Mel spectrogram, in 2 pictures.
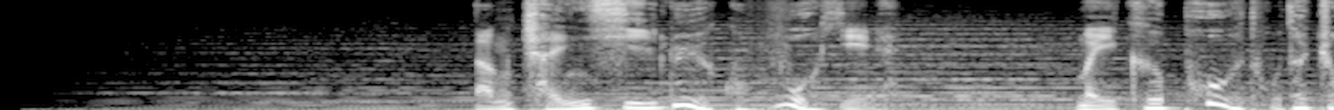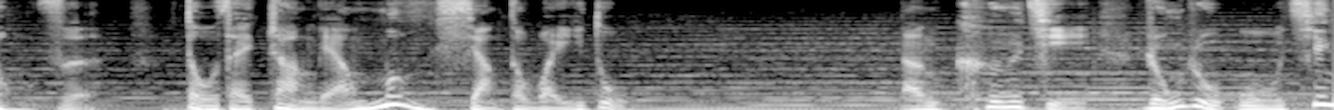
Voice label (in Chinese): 男 开场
